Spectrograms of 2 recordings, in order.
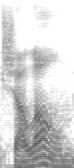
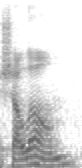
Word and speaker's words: shalom: And the dot in the air above the vav is holding the spot of the O sound. For now, the lamed would be L, and the cholam vav would be O. Shalo, shalo. So far we have shalo. And the only way we make shalom is to put a closing consonant.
